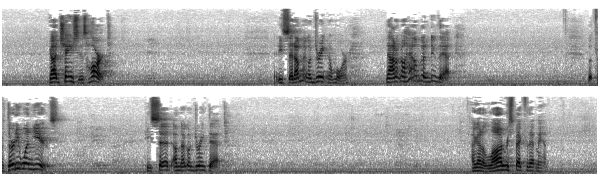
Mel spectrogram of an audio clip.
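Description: A middle-aged man preaches with emphasis through a microphone in a reverberant hall.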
